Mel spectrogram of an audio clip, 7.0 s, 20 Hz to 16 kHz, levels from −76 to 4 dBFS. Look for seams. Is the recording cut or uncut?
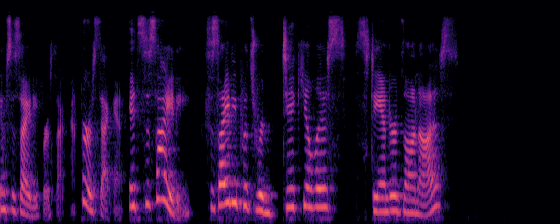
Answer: cut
